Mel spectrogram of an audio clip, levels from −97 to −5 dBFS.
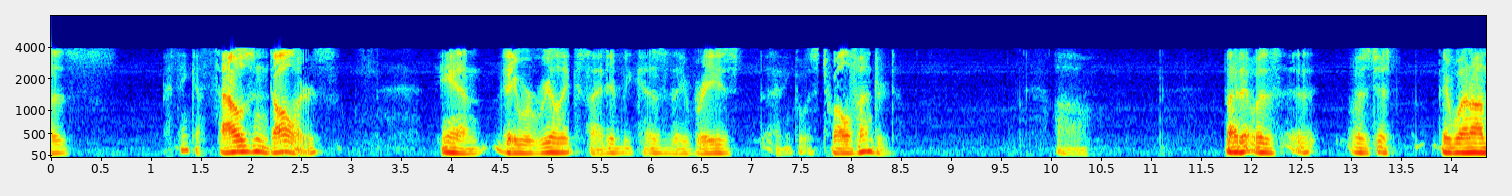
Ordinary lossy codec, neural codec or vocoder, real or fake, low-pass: AAC, 16 kbps; vocoder, 44.1 kHz, 128 mel bands every 512 samples, BigVGAN v2; fake; 7.2 kHz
